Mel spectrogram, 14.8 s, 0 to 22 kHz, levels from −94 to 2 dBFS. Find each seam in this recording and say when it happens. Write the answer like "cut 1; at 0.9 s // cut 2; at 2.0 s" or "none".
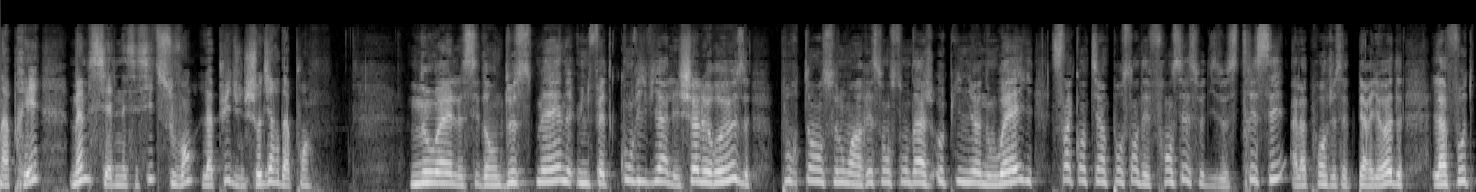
none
